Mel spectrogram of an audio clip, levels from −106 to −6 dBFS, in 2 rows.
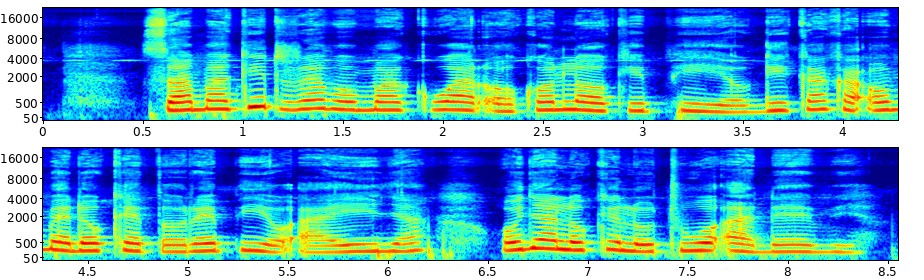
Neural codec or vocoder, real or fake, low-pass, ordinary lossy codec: none; real; none; none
